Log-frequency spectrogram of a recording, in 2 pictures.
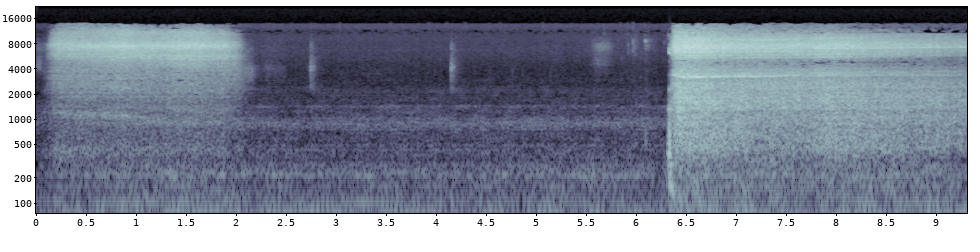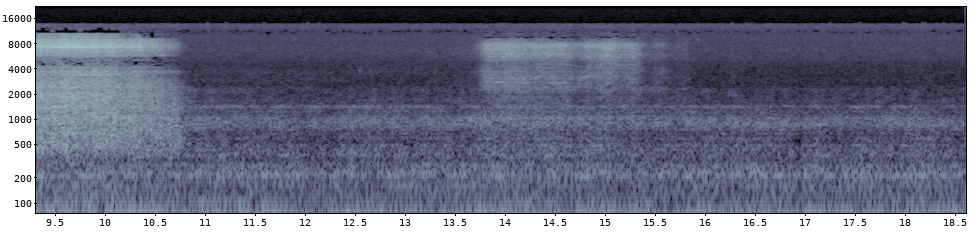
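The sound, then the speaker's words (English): Slow, deep breaths in a 4-7-8 breathing exercise: a brief airy breath, then a long, loud rushing exhale that fades, followed after a pause by a softer breath, with no talking. “Breathe in for a count of 4. Hold it for a count of 7. Out for a count of 8.”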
